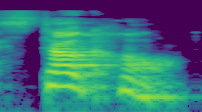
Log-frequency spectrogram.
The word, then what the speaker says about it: Stockholm: from Stockholm was here Stockholm Stockholm so basically the stress syllables goes in the first syllable a stockh home okay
